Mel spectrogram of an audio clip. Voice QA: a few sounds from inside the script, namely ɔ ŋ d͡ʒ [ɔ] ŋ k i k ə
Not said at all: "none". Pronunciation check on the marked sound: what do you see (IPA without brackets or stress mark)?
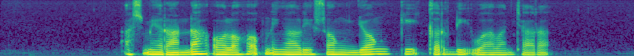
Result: ɔ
